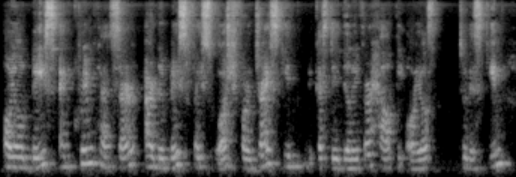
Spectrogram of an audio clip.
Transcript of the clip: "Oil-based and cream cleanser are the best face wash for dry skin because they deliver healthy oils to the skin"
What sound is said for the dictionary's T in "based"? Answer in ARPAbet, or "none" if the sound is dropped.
none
